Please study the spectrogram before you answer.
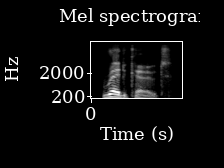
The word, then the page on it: redcoat: British English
